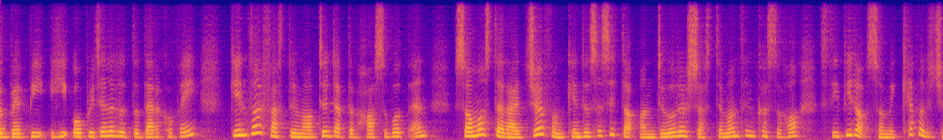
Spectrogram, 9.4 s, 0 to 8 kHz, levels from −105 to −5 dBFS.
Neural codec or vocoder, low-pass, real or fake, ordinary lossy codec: codec, 16 kHz, 0.2 kbps, FocalCodec; none; fake; none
